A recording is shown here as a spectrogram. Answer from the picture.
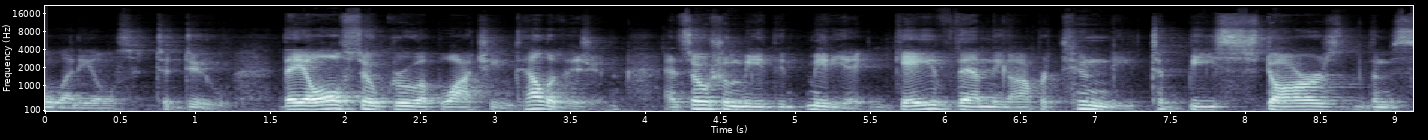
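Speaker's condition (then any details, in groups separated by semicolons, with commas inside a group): No condition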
